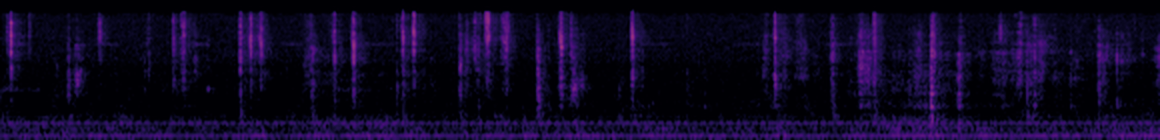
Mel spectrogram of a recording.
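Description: Faint, irregular clicks and ticks of the stiff glossy sheets of a sticker book being flipped through by hand, over a low steady hum.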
